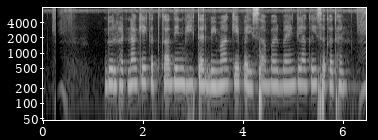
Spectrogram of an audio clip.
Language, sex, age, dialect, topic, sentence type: Chhattisgarhi, female, 18-24, Central, banking, question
